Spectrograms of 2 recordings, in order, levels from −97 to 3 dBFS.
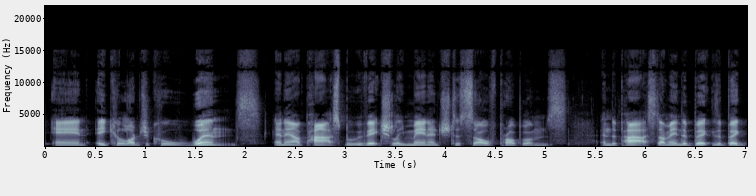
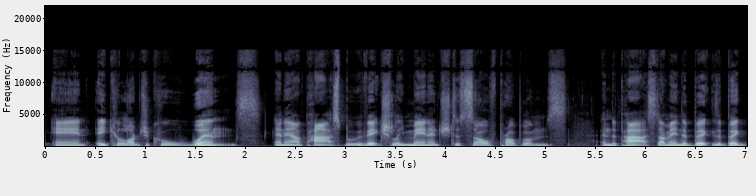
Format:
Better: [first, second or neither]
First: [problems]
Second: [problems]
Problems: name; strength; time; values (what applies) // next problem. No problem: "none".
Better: second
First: thin; somewhat; fading below 500 Hz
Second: none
